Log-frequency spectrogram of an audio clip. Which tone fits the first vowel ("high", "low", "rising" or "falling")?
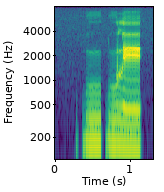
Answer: high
